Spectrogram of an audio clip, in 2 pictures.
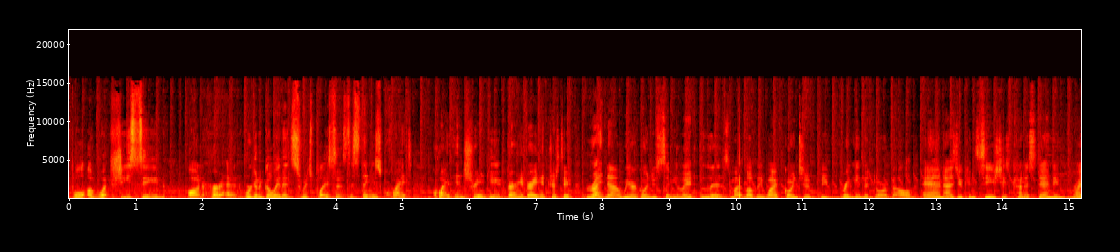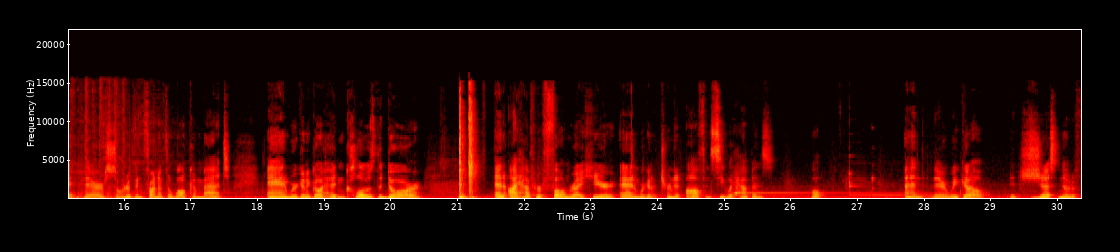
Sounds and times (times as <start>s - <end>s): Music: 0.0s - 17.8s
Speech: 0.0s - 20.5s, 21.6s - 25.7s, 27.7s - 30.3s.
